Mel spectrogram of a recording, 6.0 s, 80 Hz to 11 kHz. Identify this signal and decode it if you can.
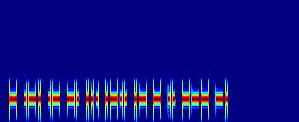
Morse code, heard as a keyed tone, about 25 wpm, 700 Hz. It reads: TRANSLATION
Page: morse-code-ninja-practice-25wpm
